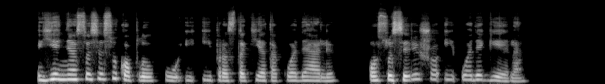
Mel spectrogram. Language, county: Lithuanian, Klaipėda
